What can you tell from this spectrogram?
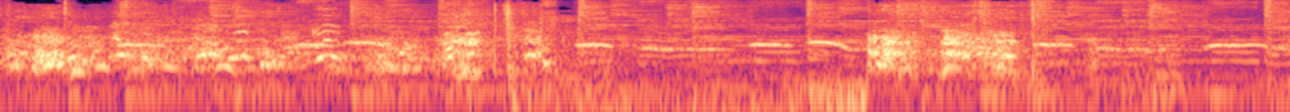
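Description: A pack of dogs barking and yipping excitedly in two bursts, over background music with held notes.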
